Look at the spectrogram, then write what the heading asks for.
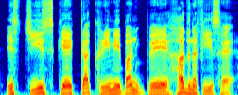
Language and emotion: Urdu, happy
